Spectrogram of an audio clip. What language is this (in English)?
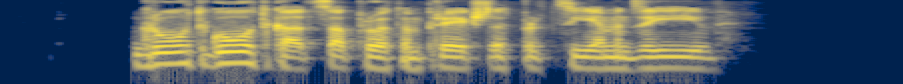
Latvian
